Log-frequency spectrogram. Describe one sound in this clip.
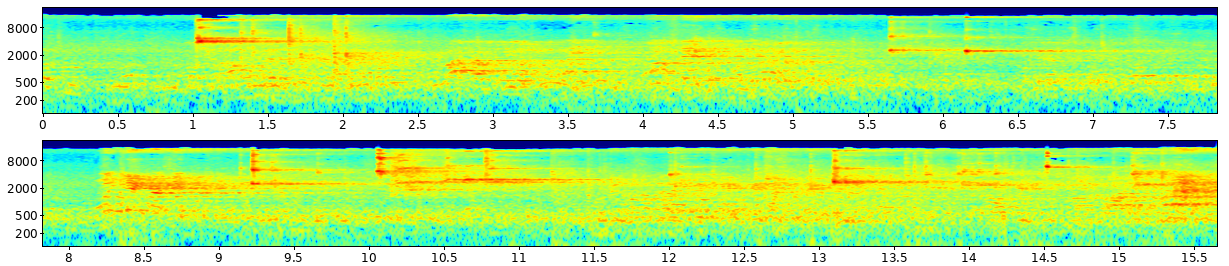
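Players' shoes squeak on an indoor court floor.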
